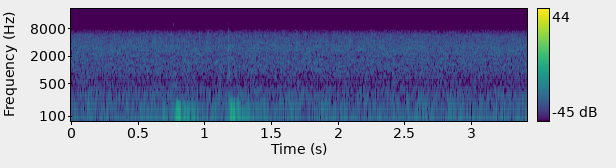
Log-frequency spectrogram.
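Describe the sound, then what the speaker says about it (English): Rain in the video game Undertale, a steady faint hiss of falling drops throughout, with two soft low thumps early on. "It's because it's raining."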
